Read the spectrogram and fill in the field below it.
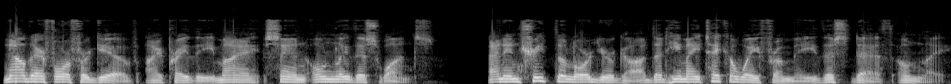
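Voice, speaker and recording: A man narrating an audiobook of scripture in a solemn, measured, formal manner, without dramatizing the dialogue. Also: lowish voice, lively intonation, darkish tone, no echo. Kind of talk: non-dramatized scripture reading.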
